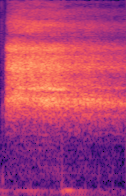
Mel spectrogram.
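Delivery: long soft shush; hushing shh. Real, not acted. Trader hushing himself to keep a tip secret, hushing. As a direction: draw out a quiet shh.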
